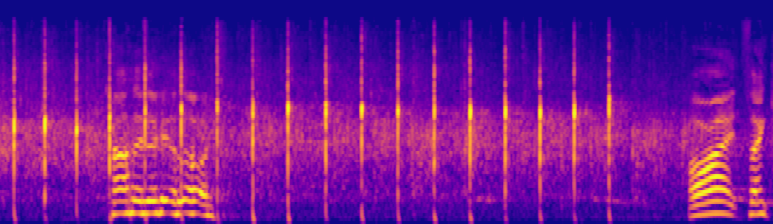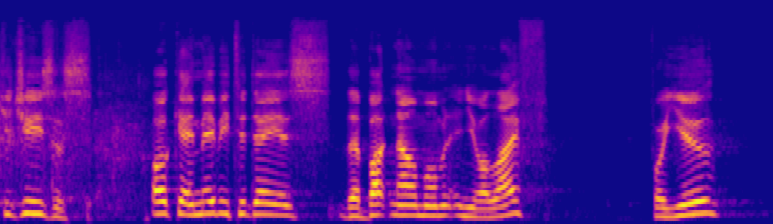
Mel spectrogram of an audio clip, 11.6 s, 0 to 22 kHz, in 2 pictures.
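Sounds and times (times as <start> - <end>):
steady rhythmic audience clapping: 0.0 - 7.2
speech: 0.8 - 1.8, 5.2 - 10.0, 10.7 - 11.3.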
